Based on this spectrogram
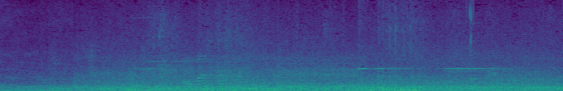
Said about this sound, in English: Back to Roma Termini train station this morning.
